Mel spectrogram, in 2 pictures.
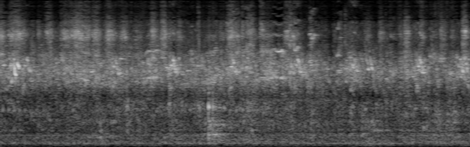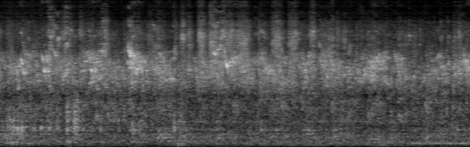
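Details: Family group of budgerigars producing long, unbroken chatter of high chirps, squeaks and raspy notes from many birds, intensity rising and falling in small waves.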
